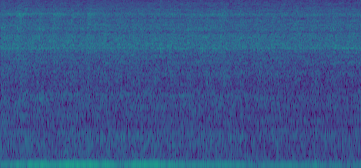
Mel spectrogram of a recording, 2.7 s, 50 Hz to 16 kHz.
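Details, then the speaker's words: 1981 Jeep Wagoneer Limited, AMC 360 V8, revived after sitting 20+ years: low, steady rumble with no ticking, clatter or knocking; oil pressure judged good, the faulty reading blamed on a junk sender. Quiet, normal idle. "We were scared because that sender is obviously junk. She's quiet, and she's idling good."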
